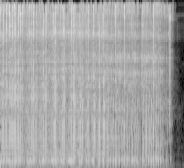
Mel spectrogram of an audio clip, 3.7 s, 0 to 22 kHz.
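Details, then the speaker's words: Ohlsson & Rice chainsaw sat 20+ years, primed with gas into the carburetor: fires and runs rough about three seconds, fades and dies abruptly; owner suspects a plugged fuel line starving it of fuel. "might have ticked that carburetor far to get her going but like I said that line might be plugged up you know we don't know we could prime it a couple more times though see if it catches on"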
